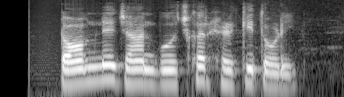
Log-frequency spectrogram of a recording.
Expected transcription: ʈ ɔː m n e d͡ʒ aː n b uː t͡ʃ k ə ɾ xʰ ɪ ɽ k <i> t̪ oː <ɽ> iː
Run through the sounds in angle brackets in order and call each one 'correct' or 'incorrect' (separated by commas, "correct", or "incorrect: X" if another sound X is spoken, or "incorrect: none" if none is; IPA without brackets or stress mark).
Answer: correct, correct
